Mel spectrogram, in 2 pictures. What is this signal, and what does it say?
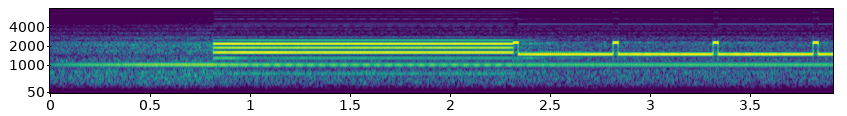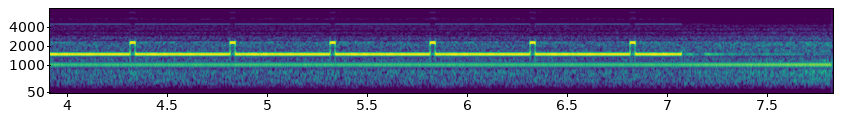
Weather fax (radiofax), 120 lines a minute, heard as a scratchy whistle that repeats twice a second, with radio static, a steady whistle near 1020 Hz and room echo.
